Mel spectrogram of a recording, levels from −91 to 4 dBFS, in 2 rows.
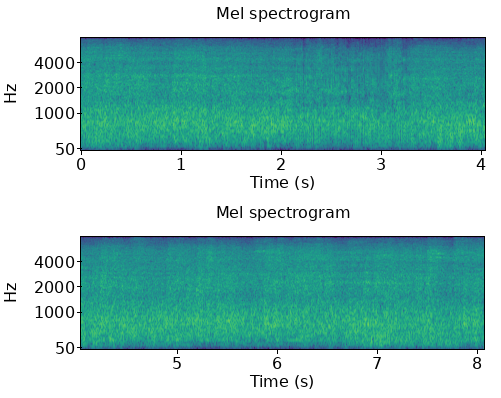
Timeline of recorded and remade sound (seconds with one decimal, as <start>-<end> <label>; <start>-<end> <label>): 0.0-2.1 recorded; 2.1-3.3 remade; 3.3-8.1 recorded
